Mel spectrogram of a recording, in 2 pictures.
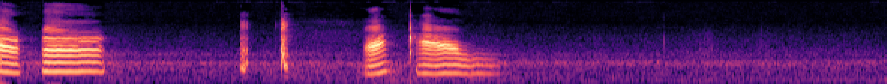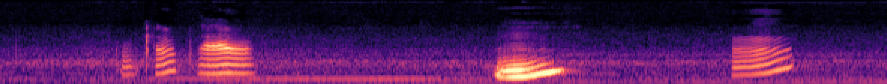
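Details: Male Indian ringneck parakeet, a household pet, talking for attention at cuddle time: clustered harmonic notes, then a rising swoop and a falling phrase, over soft background music and low hum.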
